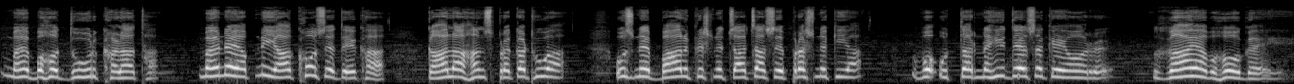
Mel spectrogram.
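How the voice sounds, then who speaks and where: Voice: extremely high pitch, slow, no echo, soft background music. A performer voicing an alarmed, concerned village man in a Hindi cartoon, anxious and dramatic.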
